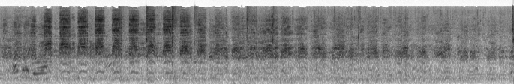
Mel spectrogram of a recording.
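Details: Laying ducks in Vietnam, a whole flock crowding onto a boat from a field; loud, harsh quacks pulse in quick runs, roughly three to four per second, over a constant flock murmur.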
